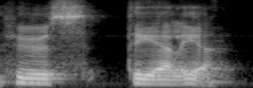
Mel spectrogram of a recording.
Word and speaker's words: Hustle: Jaha, tet säger man kanske inte. Eller vad? – Nej, om det stavas hus TLE. – Ja. – Ja, Hustle. det verkar också vara någon basketfilm med Adam Sandler.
